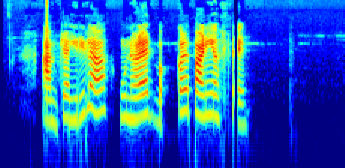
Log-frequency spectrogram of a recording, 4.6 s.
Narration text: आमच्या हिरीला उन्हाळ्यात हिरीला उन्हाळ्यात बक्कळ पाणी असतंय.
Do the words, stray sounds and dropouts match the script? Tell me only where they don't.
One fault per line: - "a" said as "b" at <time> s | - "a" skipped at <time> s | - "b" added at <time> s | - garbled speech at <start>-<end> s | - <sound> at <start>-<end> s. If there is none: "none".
- "हिरीला उन्हाळ्यात" skipped at 2.0 s
- dropout at 3.1-3.2 s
